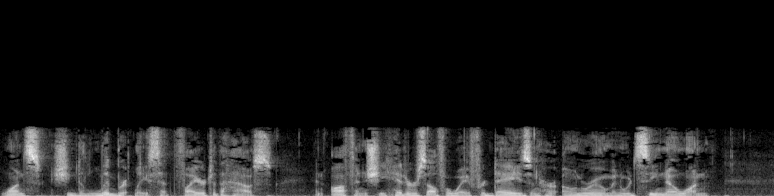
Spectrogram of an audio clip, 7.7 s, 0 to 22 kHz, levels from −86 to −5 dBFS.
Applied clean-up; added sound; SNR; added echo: none; none; none; none.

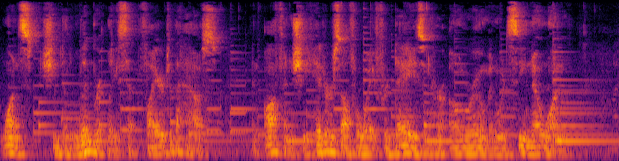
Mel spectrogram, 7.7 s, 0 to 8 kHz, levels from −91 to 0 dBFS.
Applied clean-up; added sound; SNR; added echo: none; Plucked string instrument; 10 dB; reverberation time 0.3 s.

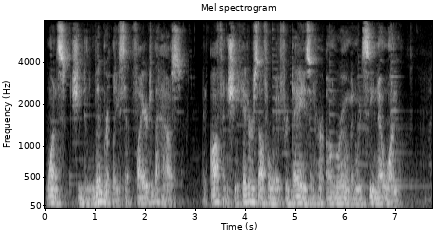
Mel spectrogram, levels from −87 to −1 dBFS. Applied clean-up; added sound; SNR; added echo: neural separator model SepFormer DNS4.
